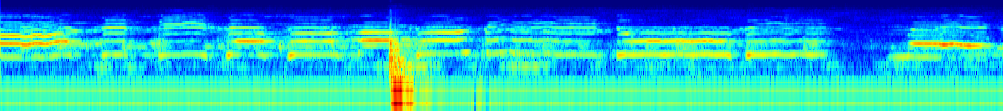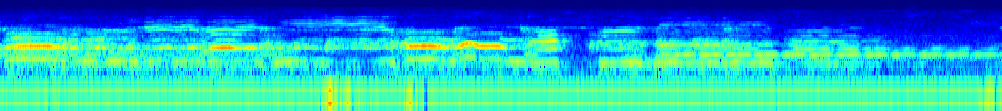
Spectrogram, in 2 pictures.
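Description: Bollywood film song playing, a female singer holding long, slightly wavering notes over the accompaniment. A single sharp knock cuts in about two seconds in.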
